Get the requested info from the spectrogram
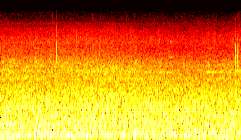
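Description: A distant diesel train approaching: a steady low rumble with a faint engine hum.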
